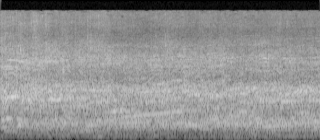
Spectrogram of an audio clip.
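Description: Live comedy audience laughing, a steady wash of crowd laughter that fills the pause after a punchline.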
